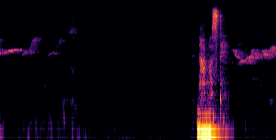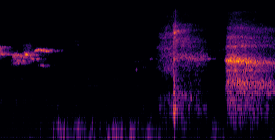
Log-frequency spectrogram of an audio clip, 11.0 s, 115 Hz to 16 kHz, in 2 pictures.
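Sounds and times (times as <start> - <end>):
person breathing: 8.6 - 11.0.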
